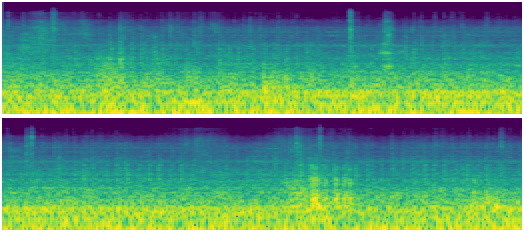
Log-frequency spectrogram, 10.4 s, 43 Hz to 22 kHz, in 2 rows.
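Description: Running noise of a 381-series electric limited express train heard from inside the driver's cab: a steady low rumble with a few sharp clicks, and a short louder thump about eight seconds in.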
